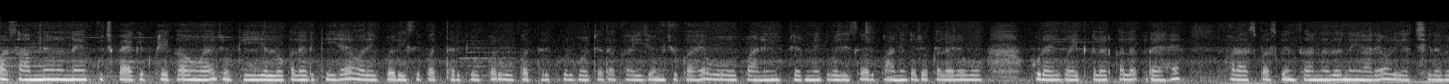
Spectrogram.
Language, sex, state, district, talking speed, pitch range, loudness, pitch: Hindi, female, Maharashtra, Dhule, 265 wpm, 210-225 Hz, -15 LUFS, 215 Hz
